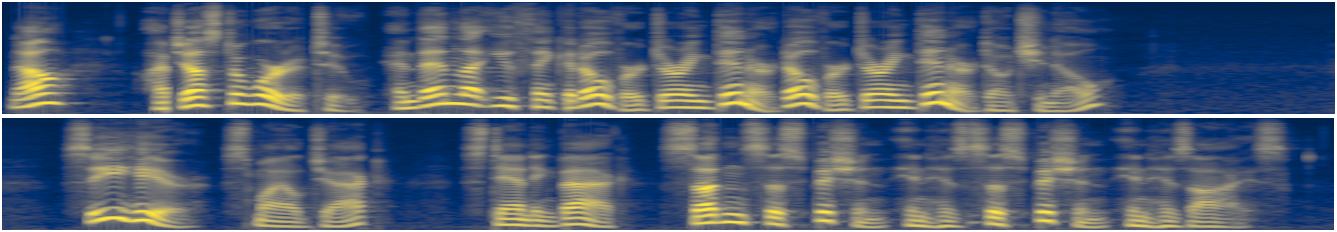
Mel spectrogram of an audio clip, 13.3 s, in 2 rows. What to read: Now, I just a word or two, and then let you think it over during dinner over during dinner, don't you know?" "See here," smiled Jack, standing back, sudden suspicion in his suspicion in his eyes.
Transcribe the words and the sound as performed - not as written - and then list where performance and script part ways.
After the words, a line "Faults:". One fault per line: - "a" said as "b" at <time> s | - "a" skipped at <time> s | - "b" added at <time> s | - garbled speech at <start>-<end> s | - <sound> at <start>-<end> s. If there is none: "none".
Now, I just a word or two, and then let you think it over during dinner over during dinner, don't you know?" "See here," smiled Jack, standing back, sudden suspicion in his suspicion in his eyes.
Faults:
none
